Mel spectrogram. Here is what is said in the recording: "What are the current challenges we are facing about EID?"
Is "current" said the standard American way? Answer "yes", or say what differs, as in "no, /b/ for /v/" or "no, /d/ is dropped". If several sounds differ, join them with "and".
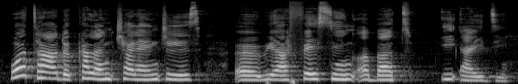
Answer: no, /l/ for /ɹ/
